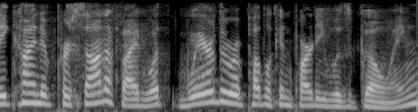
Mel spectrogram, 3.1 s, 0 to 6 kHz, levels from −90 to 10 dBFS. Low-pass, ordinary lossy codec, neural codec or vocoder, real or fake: 5.4 kHz; AAC, 32 kbps; codec, 16 kHz, 16 kbps, FreqCodec, larger model; fake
